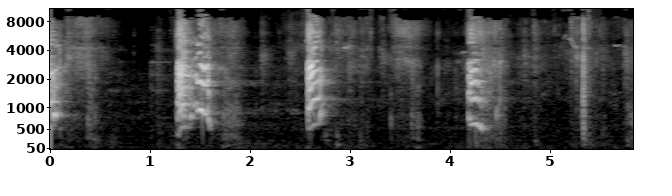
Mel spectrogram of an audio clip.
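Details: Shelter Jindo with a history of biting the director who fed it for three years, barking at Narae-ul Center, Ulsan: four rough barks at irregular intervals of roughly one to one and a half seconds, plus a faint fifth.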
